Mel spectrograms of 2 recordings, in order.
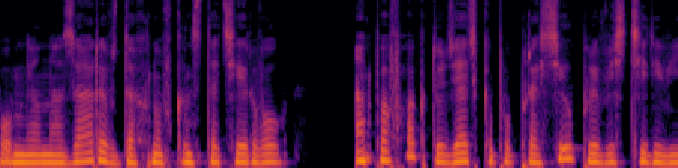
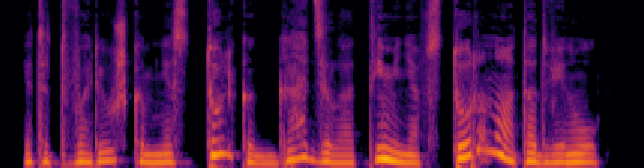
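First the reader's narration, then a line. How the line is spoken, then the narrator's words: Hissing. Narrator (Russian): зашипела я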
